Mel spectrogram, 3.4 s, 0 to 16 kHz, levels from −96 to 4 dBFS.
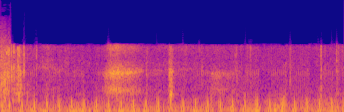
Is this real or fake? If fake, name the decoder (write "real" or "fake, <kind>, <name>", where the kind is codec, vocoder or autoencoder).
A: real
